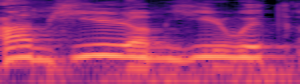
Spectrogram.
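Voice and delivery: high, slow girly mimicry; mimicking girlfriend. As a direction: imitate her sweet phone voice.

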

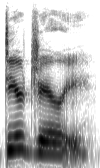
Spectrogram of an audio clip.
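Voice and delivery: normal talking voice

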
